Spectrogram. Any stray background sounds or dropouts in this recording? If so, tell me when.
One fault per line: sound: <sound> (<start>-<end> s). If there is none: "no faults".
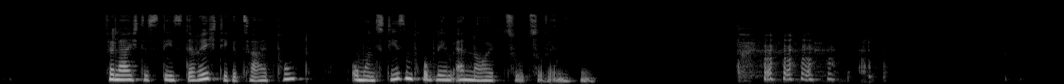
sound: laugh (7.4-8.9 s)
